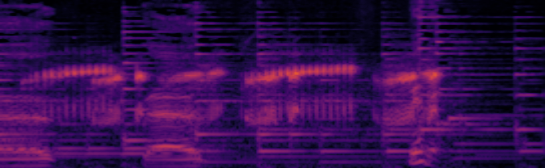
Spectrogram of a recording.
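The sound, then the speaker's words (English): A frog croaks in four or five loud, raspy, pulsing calls with short pauses between them, each a buzzy, rattling tone with no voices present. “And that would be to have a frog on top of my head. Hey, there's one on you now.”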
